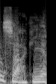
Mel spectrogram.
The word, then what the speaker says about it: Psaki: And I was thinking, I was trying to get my arms around how you pronounce her name, and it just doesn't sound like a name. It sounds more like a word. It's Jen Psaki, and I, of course, I love Psaki.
